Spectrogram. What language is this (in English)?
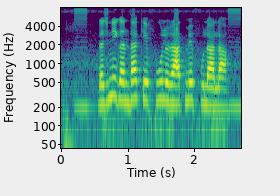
Bhojpuri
